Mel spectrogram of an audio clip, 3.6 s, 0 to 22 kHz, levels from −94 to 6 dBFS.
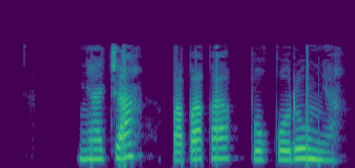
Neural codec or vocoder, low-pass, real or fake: vocoder, 22.05 kHz, 80 mel bands, Vocos; 7.2 kHz; fake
